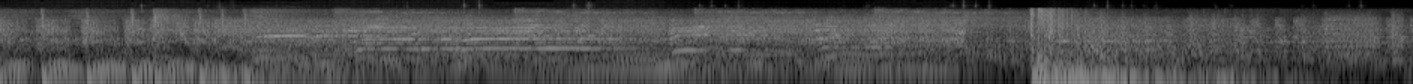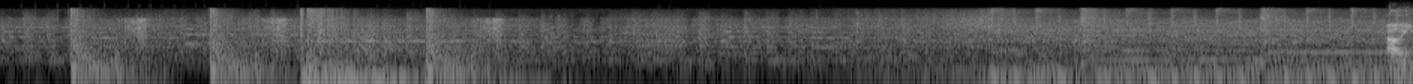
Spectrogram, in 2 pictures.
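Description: Bombing explosions in the video game XPiratez: a run of deep, heavy booms clustered in the middle stretch, rising loud over a steady musical game backdrop that continues before and after.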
